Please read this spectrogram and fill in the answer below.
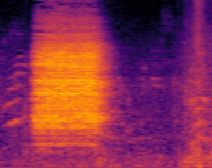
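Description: A sharp, loud hiss lasting about two-thirds of a second, starting about a third of a second in, over faint television sound.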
